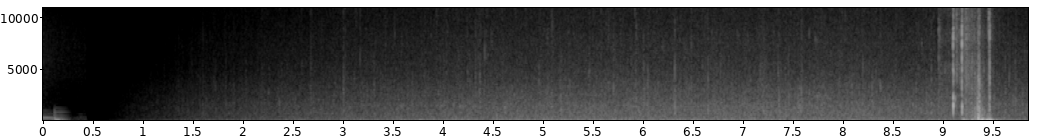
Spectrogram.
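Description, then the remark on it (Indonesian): Steady rain hisses down without a break, building gradually from near silence into a full, dense patter, with a sharper burst of drops or a gust near the end. No voices are heard. “Hari ini hujan lagi cukup nyebelin karena baju kotor gue makin menggunung.”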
